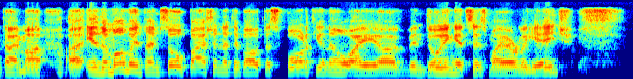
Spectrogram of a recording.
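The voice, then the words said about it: Put-on Quebec French accent. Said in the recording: “I gotta put on my Quebec accent.”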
